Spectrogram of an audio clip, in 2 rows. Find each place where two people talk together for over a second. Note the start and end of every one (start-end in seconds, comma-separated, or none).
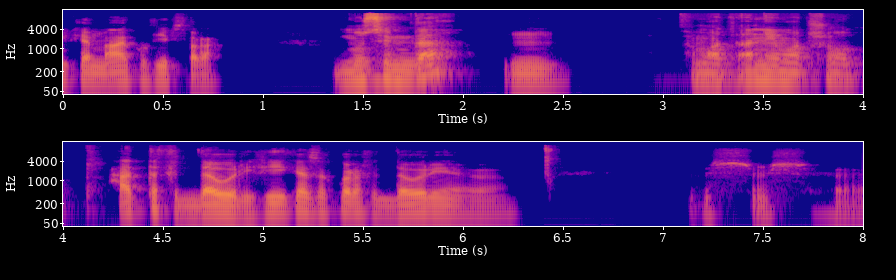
none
